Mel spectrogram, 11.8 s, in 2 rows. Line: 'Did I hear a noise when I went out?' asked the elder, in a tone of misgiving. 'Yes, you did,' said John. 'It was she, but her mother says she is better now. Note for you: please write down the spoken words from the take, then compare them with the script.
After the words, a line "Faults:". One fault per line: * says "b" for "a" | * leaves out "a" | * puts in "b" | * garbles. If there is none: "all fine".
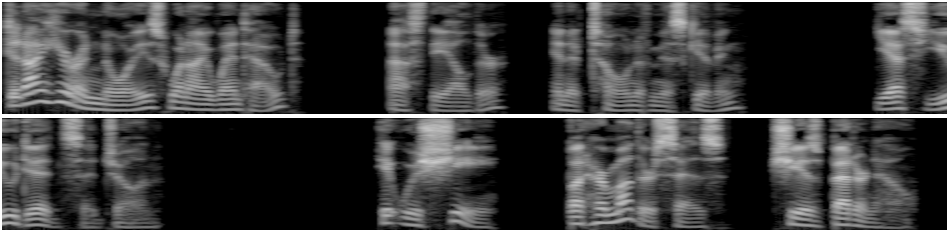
'Did I hear a noise when I went out?' asked the elder, in a tone of misgiving. 'Yes, you did,' said John. 'It was she, but her mother says she is better now.
Faults:
all fine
